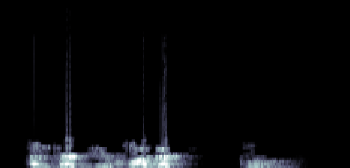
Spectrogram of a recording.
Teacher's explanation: وأدغم السوسي القاف في الكاف إدغاما كاملا، إدغام متقاربين كبير.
